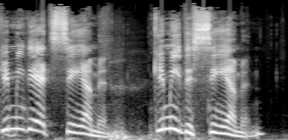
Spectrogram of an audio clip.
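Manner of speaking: very high, swooping put-on Seattle accent. Talking about a Northwest actor's accent, demonstrate a Seattle accent impression. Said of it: "they talk like they're from Seattle".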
